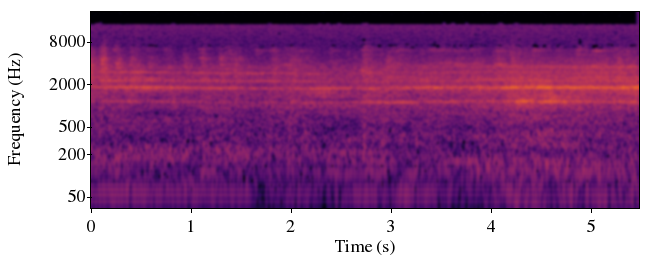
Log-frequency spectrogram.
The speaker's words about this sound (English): It's bigger than a jumbo. That's a massive aeroplane. It's huge. You can put, I think, 5-6 battle tanks inside that. A couple of helicopters. You can hear it now coming over. Look at it.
